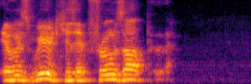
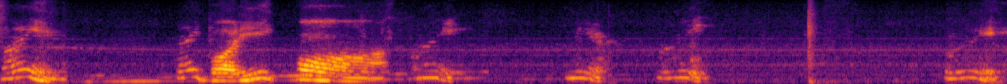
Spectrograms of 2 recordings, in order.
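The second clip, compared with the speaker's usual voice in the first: high, hushed cooing at a dog; soft high pet talk; 5 semitones higher, 7 dB quieter, much slower than usual. Real, not acted. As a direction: coo softly, voice lifted high. Cooing softly to his dog.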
